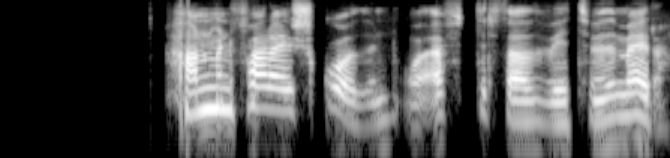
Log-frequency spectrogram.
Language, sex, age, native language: Icelandic, female, 40-49, Icelandic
